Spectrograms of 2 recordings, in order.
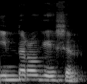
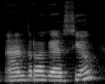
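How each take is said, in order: First: Said in the usual way. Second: "interrogation." said the French way, ending in a nasal -sion; "interrogation." in French, not English; French pronunciation. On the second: Shown as a demonstration. Teacher restates the word for students in French pronunciation.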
